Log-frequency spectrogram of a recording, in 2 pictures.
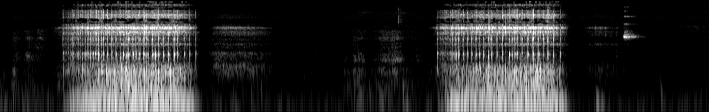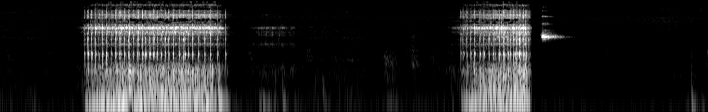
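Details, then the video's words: Steady snoring from a sleeping cat: four loud, grating snores roughly every three and a half seconds, each about a second long, with faint wheezy breaths and small squeaks between them. "Snoring cat"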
